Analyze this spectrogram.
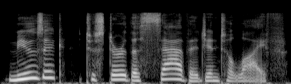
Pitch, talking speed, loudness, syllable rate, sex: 210 Hz, 145 wpm, -17 LUFS, 4.3 syllables/s, female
